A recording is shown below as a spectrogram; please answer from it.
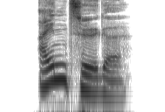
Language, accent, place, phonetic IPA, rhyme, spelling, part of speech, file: German, Germany, Berlin, [ˈaɪ̯nˌt͡søːɡə], -aɪ̯nt͡søːɡə, einzöge, verb, De-einzöge.ogg
- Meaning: first/third-person singular dependent subjunctive II of einziehen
